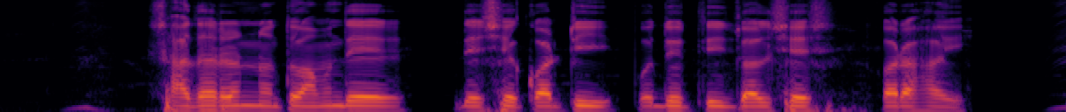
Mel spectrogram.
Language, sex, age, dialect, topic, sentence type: Bengali, male, 18-24, Northern/Varendri, agriculture, question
